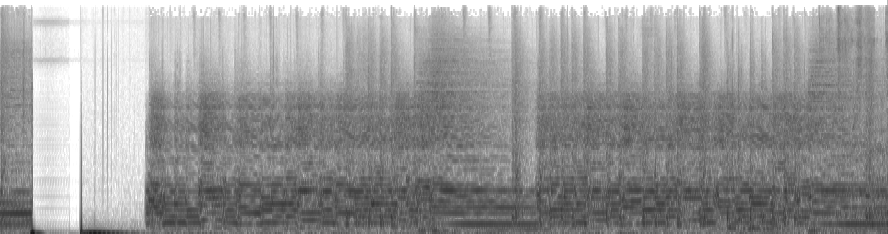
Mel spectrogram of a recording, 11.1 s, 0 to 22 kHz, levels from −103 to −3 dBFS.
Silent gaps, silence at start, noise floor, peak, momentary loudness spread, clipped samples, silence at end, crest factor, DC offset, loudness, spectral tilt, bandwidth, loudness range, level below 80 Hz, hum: none; 0 s; -51 dBFS; -12 dBFS; 4 LU; under 0.1%; 0 s; 16 dB; under 0.1%; -28 LUFS; -4 dB/octave; 19.5 kHz; 3 LU; -42 dBFS; none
